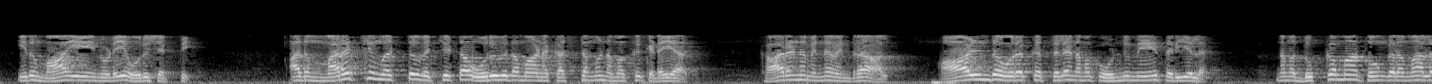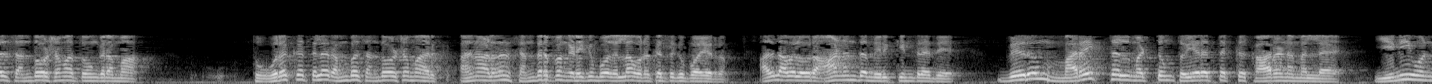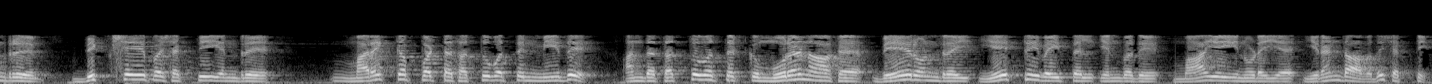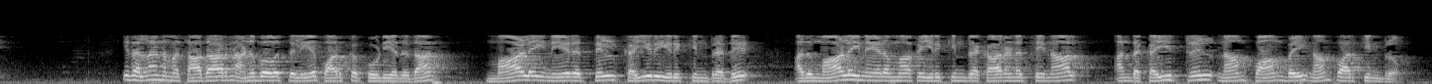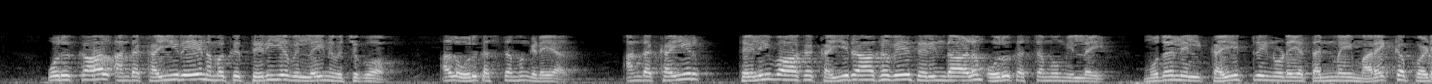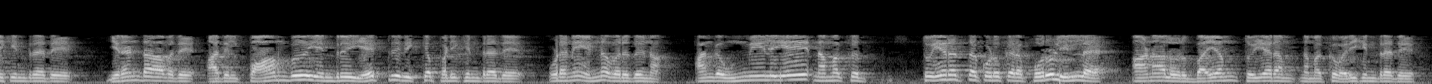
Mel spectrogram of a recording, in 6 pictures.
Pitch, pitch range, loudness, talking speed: 170 Hz, 150-190 Hz, -14 LUFS, 90 wpm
